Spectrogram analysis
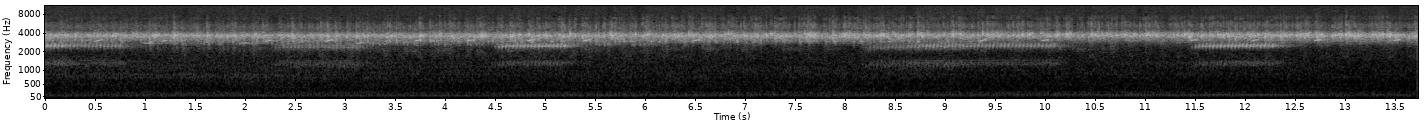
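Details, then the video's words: Nighttime tree frog chorus from North Carolina backwoods swamp, a constant shrill trilling wall of sound, overlaid by five longer buzzy calls, each lasting about a second, at irregular intervals. "Swamp Sounds at Night - Frog Heaven - Frogs, Crickets"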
